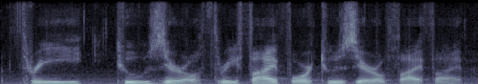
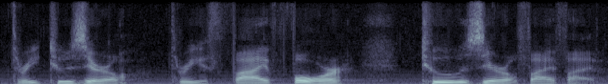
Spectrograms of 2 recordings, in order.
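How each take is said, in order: First: The number is read at normal speed. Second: The number is read more slowly.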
